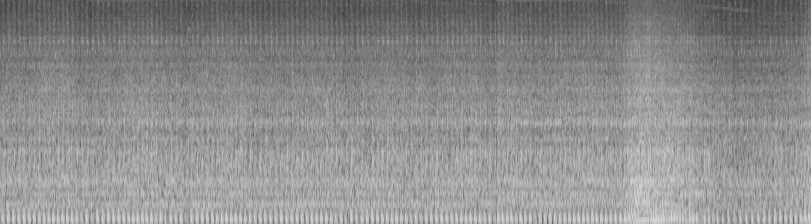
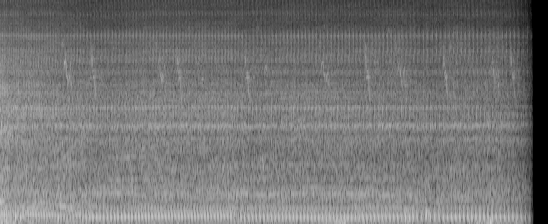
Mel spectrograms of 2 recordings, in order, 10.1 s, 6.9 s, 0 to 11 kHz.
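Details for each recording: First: Racer Salut MT50QT-19b1 scooter with a 139QMB engine, no oil on the dipstick and smoking: low, uneven, slightly lumpy idle with wandering revs; it won't hold low idle. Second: 2008 Racer Salut MT50QT-19B moped, 139QMB 50cc engine, after valve clearance repair and carburetor adjustment: small single-cylinder thumps steadily about four beats a second after a brief rev, slight valve tapping noted; normal running.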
